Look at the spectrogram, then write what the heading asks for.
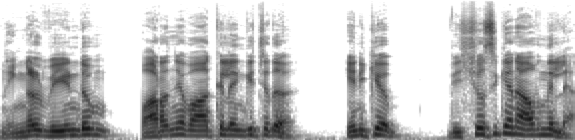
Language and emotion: Malayalam, angry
